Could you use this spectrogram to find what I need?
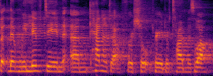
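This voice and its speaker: There is noticeable background noise. A woman's voice comes through over it. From London (Tottenham). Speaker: founder and coach. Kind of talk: casual interview chat.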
